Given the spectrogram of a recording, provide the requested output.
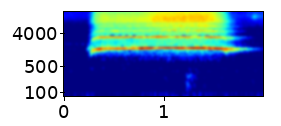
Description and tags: Blowing a whistle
